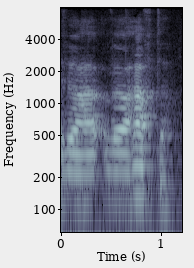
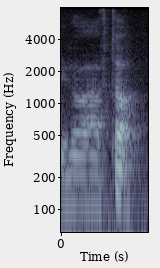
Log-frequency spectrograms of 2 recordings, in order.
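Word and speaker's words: וְאָהַבְתָּ: So we say Ve'ahavta. The proper way to say that would be Ve'ahavto.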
